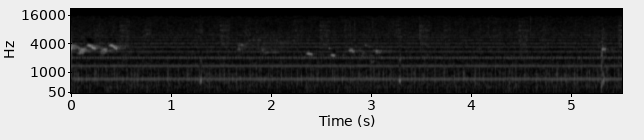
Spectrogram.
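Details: Bald eagle family at the Fraser Point nest, Santa Cruz Island, California, 14 May 2024, two adults and two eaglets on the nest: a quick burst of thin, high chirping notes, then scattered squeaky peeps, over a steady electrical hum.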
